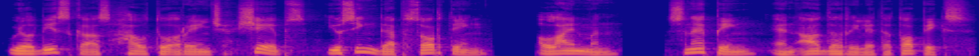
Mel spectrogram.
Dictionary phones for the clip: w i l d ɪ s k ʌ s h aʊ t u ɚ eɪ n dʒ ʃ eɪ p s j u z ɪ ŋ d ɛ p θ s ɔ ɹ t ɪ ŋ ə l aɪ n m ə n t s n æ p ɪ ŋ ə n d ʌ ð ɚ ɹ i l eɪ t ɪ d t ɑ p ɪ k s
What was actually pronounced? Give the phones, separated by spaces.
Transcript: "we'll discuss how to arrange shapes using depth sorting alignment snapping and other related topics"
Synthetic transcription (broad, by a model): w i l d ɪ s k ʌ s h aʊ t u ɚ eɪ n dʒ ʃ eɪ p s j u s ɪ ŋ d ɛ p s ɔ ɹ t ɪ ŋ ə l aɪ n m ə n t s n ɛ p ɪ ŋ ə n d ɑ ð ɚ ɹ i l eɪ t ɪ d t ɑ p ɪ k s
